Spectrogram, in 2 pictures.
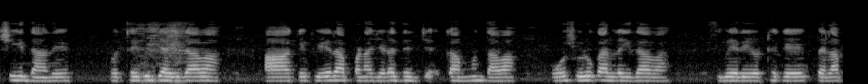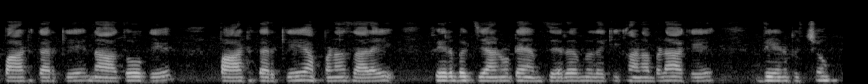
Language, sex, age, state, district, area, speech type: Punjabi, female, 45-60, Punjab, Gurdaspur, rural, spontaneous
